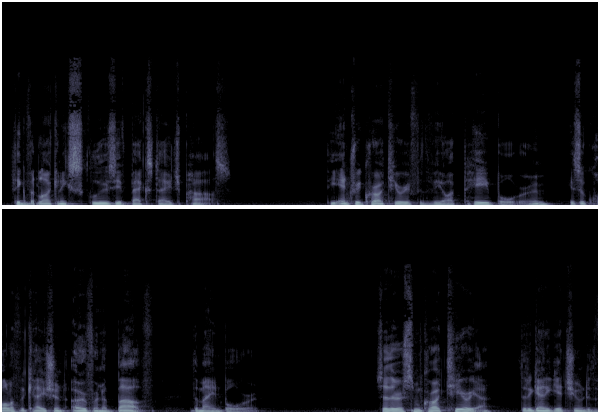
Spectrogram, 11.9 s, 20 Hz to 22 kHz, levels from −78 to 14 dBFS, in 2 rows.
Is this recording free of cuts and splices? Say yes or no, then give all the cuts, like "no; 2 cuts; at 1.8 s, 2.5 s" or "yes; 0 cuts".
no; 1 cut; at 5.6 s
